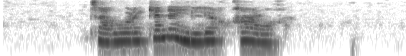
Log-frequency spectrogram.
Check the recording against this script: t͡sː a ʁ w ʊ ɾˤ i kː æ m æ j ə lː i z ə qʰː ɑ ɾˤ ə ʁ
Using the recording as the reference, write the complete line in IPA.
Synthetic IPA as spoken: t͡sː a ʁ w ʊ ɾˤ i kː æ n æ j ə lː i ʁ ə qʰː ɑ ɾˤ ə ʁ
